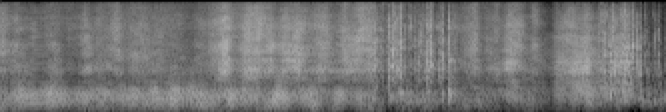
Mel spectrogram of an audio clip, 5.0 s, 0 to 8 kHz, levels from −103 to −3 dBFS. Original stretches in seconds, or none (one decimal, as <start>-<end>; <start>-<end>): 2.8-3.4; 4.5-5.0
